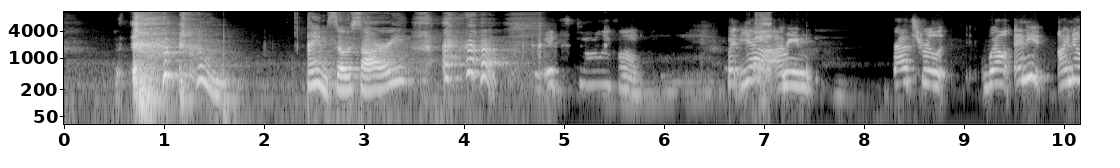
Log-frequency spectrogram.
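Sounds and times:
person coughing harshly: 0.5s - 1.8s
speech: 0.5s - 1.8s, 2.4s - 5.9s, 6.6s - 7.6s, 8.3s - 10.1s.

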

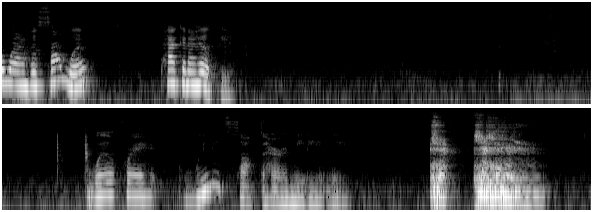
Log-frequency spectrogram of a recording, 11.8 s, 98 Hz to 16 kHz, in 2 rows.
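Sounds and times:
speech: 0.0s - 1.0s, 1.6s - 2.4s, 6.7s - 9.4s
woman clearing her throat: 10.2s - 11.4s.

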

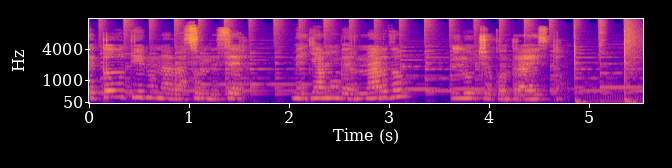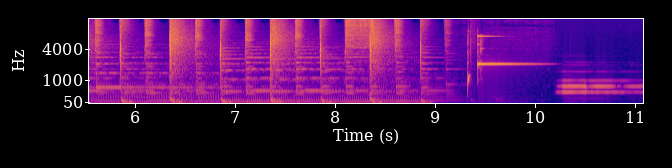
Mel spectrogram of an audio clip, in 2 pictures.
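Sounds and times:
speech: 0.0s - 4.9s
rhythmic music: 0.0s - 9.3s
message notification chime on a phone: 9.3s - 10.9s.

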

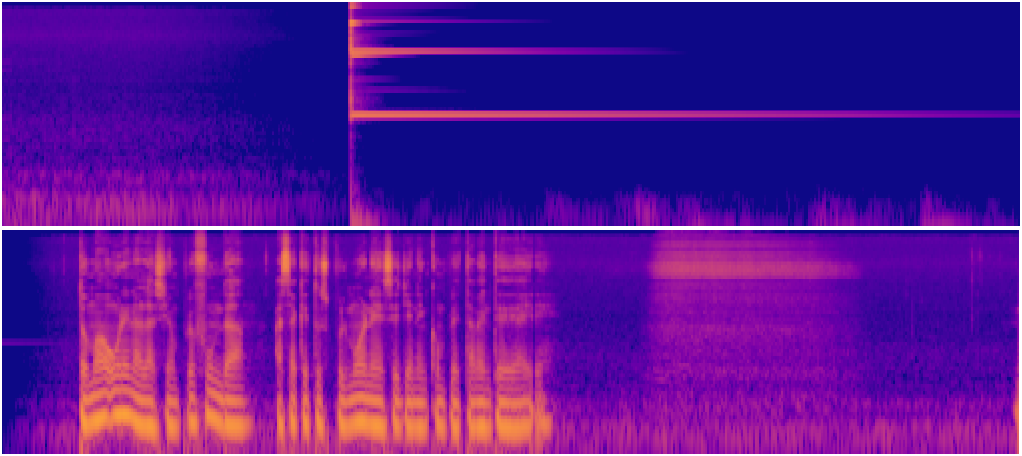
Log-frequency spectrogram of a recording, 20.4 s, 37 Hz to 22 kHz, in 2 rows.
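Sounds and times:
meditation bell ringing: 3.5s - 10.0s
speech: 11.0s - 15.8s.

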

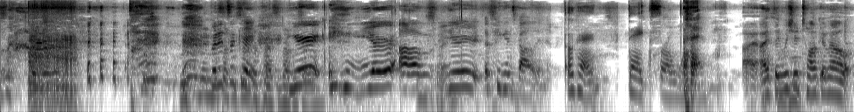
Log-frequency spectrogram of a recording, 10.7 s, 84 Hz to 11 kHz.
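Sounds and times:
speech: 0.0s - 0.4s, 1.9s - 10.6s
wet sputtering raspberries blown with the mouth to imitate farts: 0.3s - 1.1s.

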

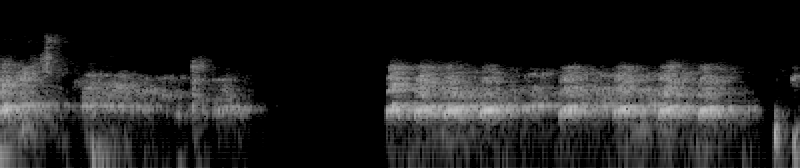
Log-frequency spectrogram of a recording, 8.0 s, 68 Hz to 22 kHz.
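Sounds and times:
dog barking: 0.0s - 2.6s, 3.9s - 7.6s.

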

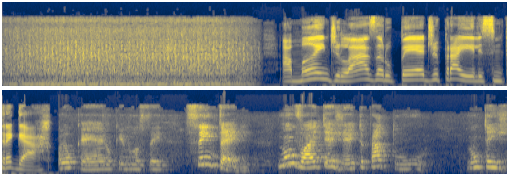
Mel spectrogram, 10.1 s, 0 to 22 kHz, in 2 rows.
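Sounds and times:
military police and fire department helicopters flying low over scrubland: 0.0s - 2.7s
speech: 2.8s - 10.0s.

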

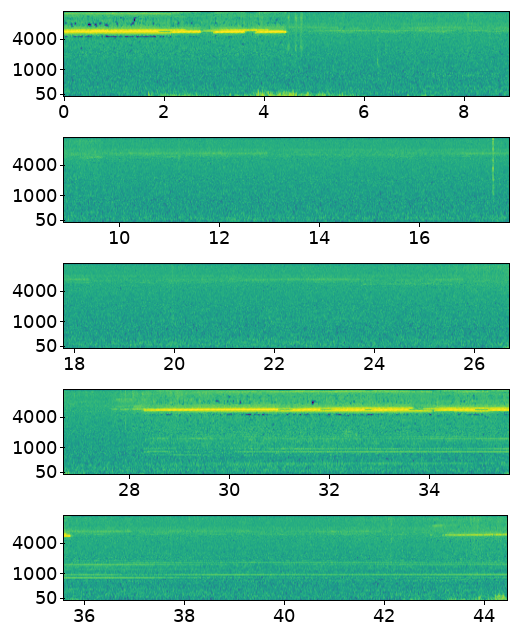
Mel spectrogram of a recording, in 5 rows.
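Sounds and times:
high shrill insect trill: 0.0s - 8.0s, 27.3s - 44.4s
insects buzzing in the daytime: 0.0s - 12.8s, 24.9s - 44.4s
steady hissing background: 0.0s - 44.4s.

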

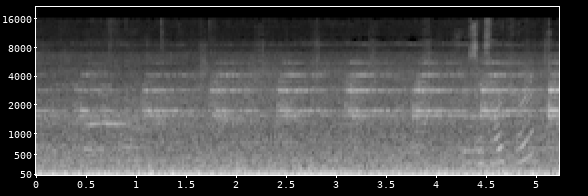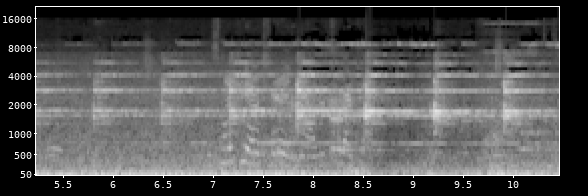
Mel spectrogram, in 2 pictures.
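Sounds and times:
rhythmic rail clicks: 0.0s - 10.4s
train arriving at a station: 0.0s - 10.4s
high metallic train wheel squeals and screeches: 5.9s - 10.4s.

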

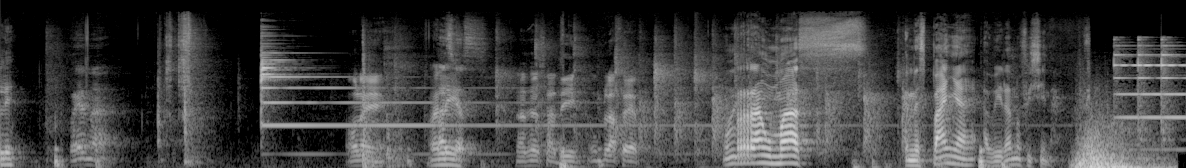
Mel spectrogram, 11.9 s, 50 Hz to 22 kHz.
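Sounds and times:
speech: 0.0s - 1.1s, 3.5s - 6.6s, 7.2s - 10.9s
bell struck with a sharp bright clang: 2.6s - 10.4s, 11.2s - 11.8s.

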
